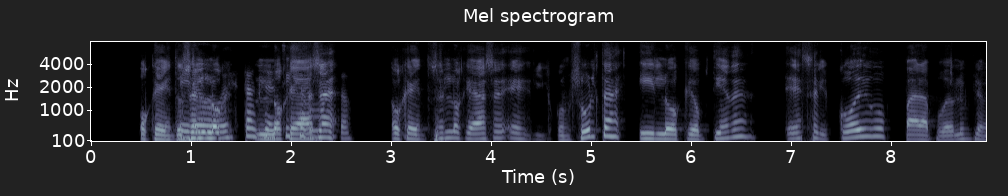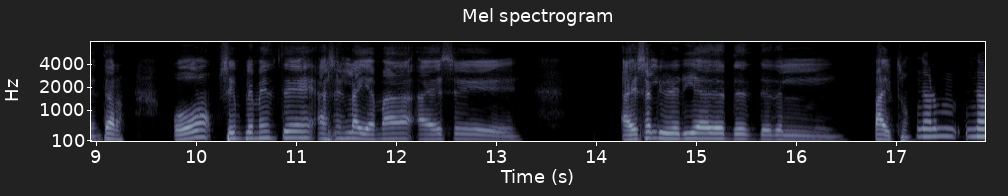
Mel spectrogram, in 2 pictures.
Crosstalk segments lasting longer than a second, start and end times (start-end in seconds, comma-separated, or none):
0.8-2.5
